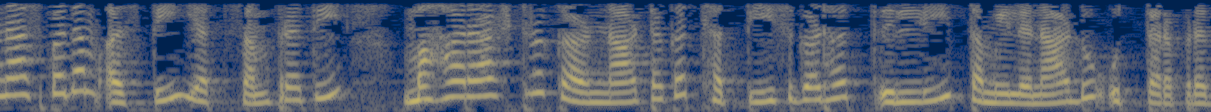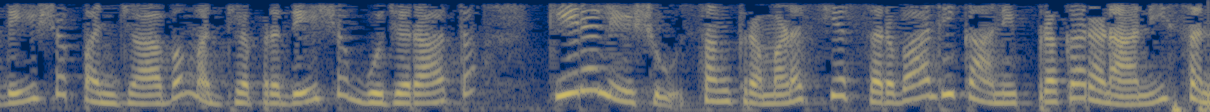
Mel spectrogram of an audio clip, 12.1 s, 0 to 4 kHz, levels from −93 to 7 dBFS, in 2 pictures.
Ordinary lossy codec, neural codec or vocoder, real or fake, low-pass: none; none; real; 3.6 kHz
